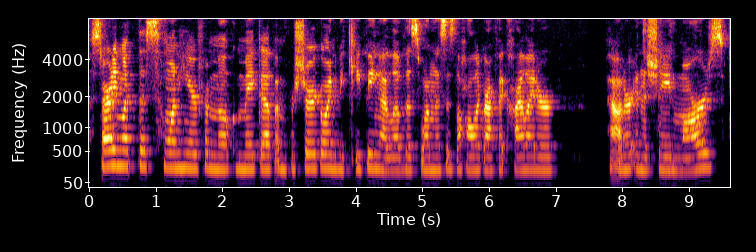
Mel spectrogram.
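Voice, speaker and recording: A woman's voice: medium pitch, flat delivery, normal speed, pushed and bright, a little hiss or hum. A woman hosting a casual makeup vlog, chatty and friendly, her voice still a little off from a recent illness. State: recovering from illness, voice off. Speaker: beauty YouTuber.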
